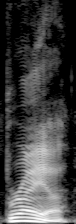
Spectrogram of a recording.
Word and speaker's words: Brea: Also, Brea Grant's name is pronounced Brea, and 12 Hour Shift is not Brea's directorial debut.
